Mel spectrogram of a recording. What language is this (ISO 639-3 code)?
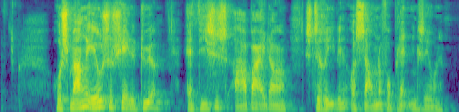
dan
